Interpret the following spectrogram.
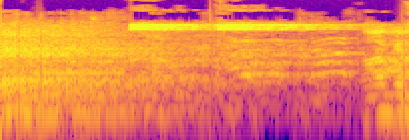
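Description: Indistinct voices of volleyball players and spectators echoing in a gymnasium between rallies, with a ball bouncing on the hardwood floor. A steady high tone lasts about a second in the middle.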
